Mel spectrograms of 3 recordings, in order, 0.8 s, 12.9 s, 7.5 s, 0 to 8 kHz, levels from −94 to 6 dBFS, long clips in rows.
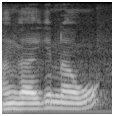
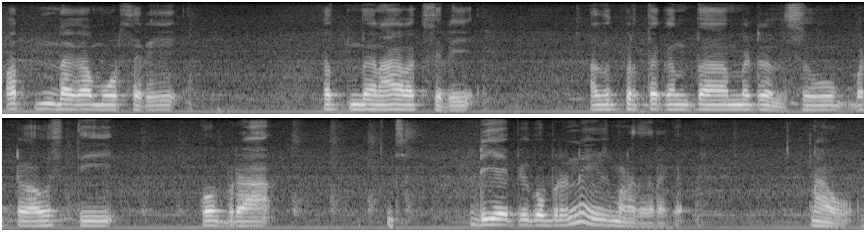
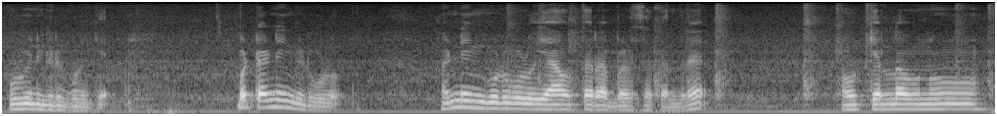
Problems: background sounds at intervals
